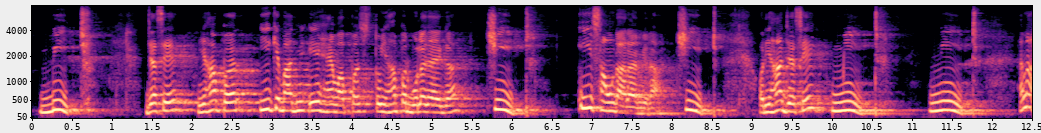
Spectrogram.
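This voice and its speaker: A man teaching an English phonetics lesson, explaining spelling rules patiently and repeating them while calling his viewers friends. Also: sits high. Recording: echoey room, dull lo-fi sound.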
